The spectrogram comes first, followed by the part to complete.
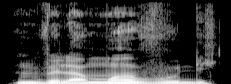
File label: breath, iyasa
